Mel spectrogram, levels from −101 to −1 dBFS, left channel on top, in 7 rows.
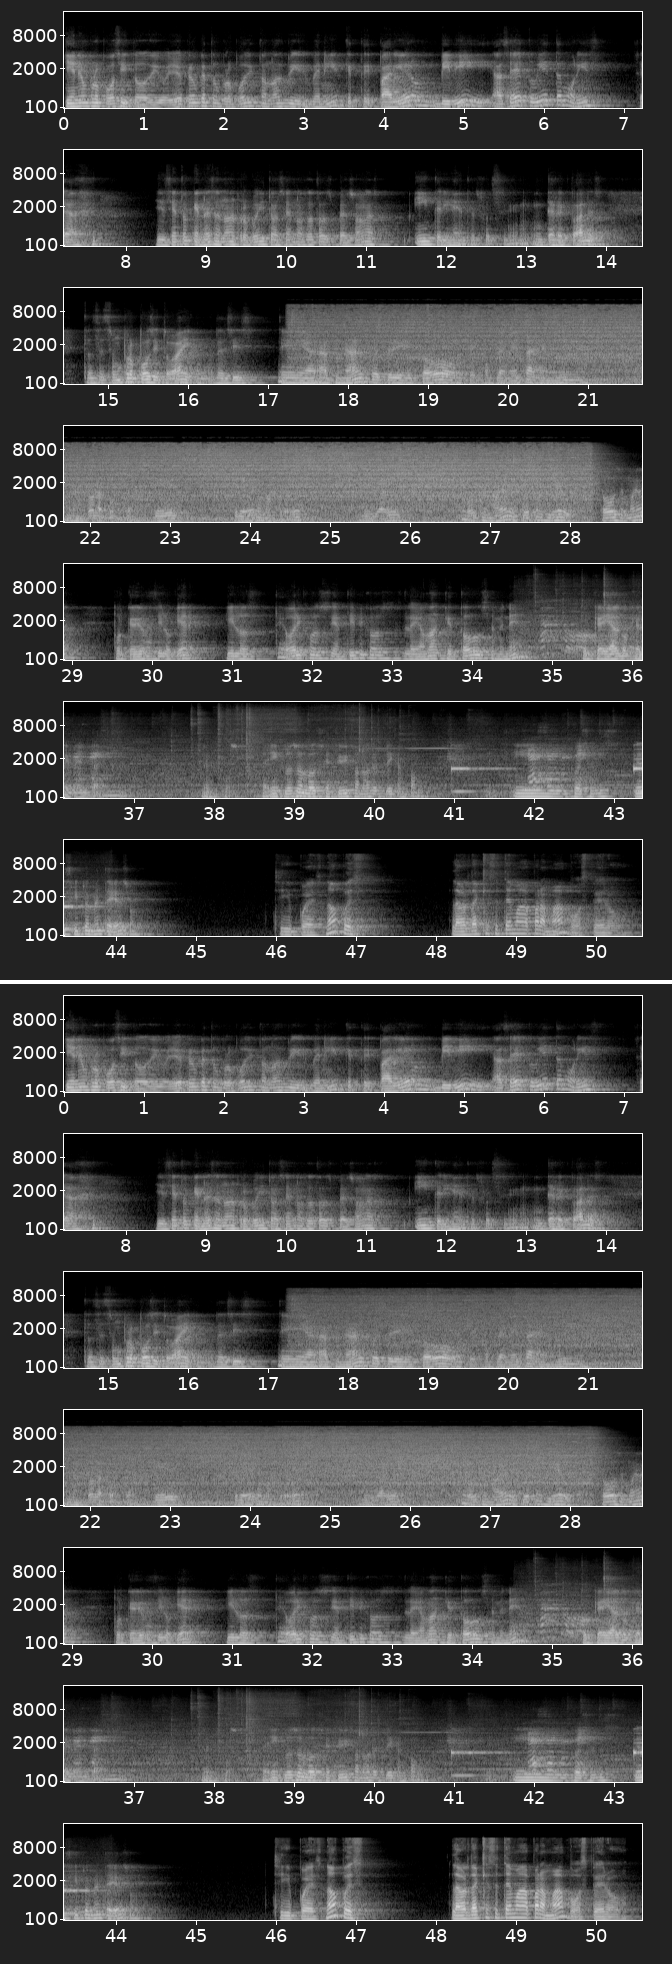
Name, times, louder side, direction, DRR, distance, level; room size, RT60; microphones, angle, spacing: voice 1, 0.0-6.7 7.2-7.6 8.4-11.2 11.6-13.9 14.7-16.8 17.1-21.1 21.7-23.1 23.8-24.7 25.4-25.9 26.6-28.0 28.4-29.1 29.5-30.6 30.9-31.3 31.5-34.7 35.4-37.0 37.8-38.3 38.6-40.6 41.0-41.1 41.4-42.9 43.2-44.3, left 1 dB, 20° left, 5 dB, 0.7 m, -31 dB
sound 1, 17.2-28.3, left 2 dB, 35° left, 1.1 m, -34 dB
Human voice / Subway metro underground, 34.5-43.9, left 1 dB, ahead, 1.2 m, -40 dB
voice 2, 46.0-47.1 48.2-50.4, right 5 dB, 65° right, 13 dB, 0.4 m, -28 dB
6.7 x 6.2 x 7.0 m, 1.0 s
head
